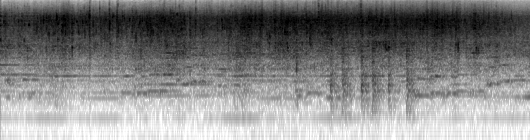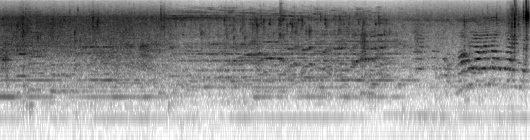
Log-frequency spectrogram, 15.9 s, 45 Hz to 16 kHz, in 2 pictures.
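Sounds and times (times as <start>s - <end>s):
pork sizzling in a pan: 0.0s - 15.9s.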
